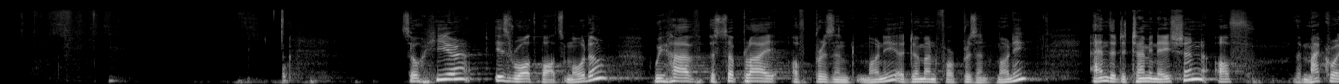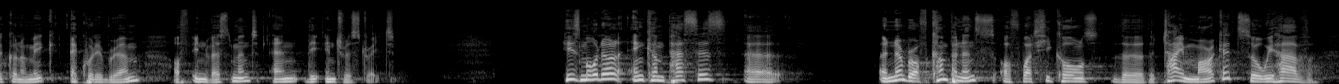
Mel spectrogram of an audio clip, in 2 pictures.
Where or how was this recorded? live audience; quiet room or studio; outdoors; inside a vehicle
live audience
